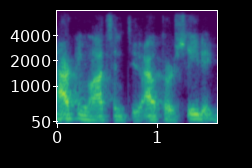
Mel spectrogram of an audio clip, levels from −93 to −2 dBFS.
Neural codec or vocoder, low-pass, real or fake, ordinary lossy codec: codec, 24 kHz, 3 kbps, HILCodec; 7.2 kHz; fake; Opus, 24 kbps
